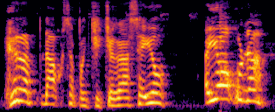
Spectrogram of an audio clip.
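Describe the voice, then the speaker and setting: A woman playing a callous, money-minded mistress in a Filipino radio drama, scornful and sharp-tongued. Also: a little high, animated, fairly quick. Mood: scornful, fed up.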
